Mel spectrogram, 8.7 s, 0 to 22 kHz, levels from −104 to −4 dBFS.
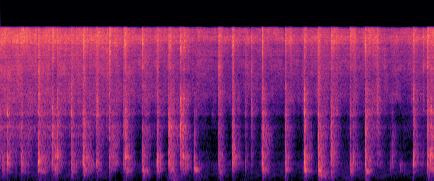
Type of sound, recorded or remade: remade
